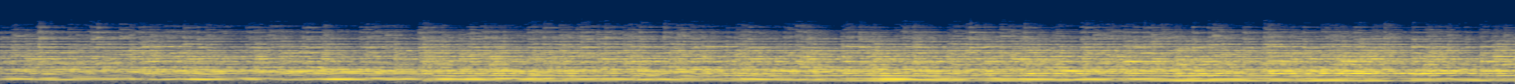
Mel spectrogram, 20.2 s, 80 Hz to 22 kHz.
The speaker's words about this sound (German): Es ist 12 Uhr. Das Mittagsläuten kommt heute aus St. Lorenz in Nürnberg.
